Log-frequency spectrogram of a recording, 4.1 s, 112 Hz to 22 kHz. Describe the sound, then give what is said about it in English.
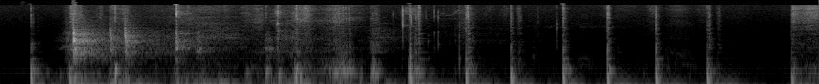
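A steady run of about fourteen sharp hand claps, evenly spaced roughly three or four per second, crisp and fairly loud, with no voices; the clapping activates a clap-activated iPhone 13. “Oh my God, it's clap activated.”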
